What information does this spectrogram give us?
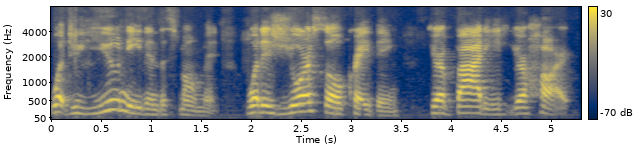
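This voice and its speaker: A woman hosting a casual live podcast, chatting and reading aloud in an expressive, emphatic way. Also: low voice, unhurried, dull audio. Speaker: podcast host.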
